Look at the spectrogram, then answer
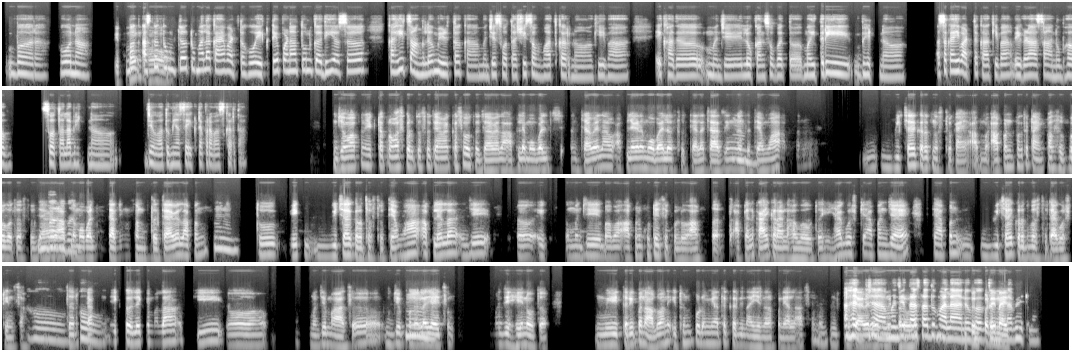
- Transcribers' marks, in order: tapping; in English: "मोबाईल"; in English: "मोबाईल"; in English: "चार्जिंग"; chuckle; in English: "मोबाईलचं चार्जिंग"; chuckle
- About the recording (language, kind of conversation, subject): Marathi, podcast, एकट्याने प्रवास करताना लोक एकटेपणाला कसे सामोरे जातात?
